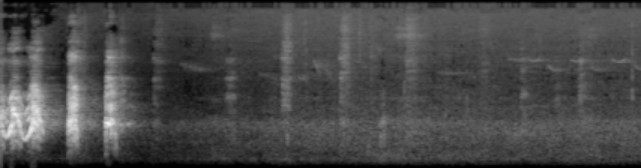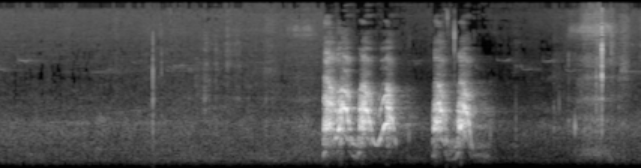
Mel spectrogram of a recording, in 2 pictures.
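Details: Chihuahua in a garden barking at a cat: three sharp, quick barks at the start, a long quiet stretch with a low steady hum, then a tight burst of four or five barks and a short trailing bark near the end.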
